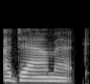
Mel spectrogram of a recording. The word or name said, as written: Adamic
